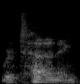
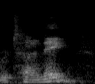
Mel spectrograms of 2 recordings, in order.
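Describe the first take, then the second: First: The stress is on the second syllable. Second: The stress is on a syllable other than the second. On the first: The speaker calls it right. "stress the second syllable of the word returning" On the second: The speaker calls it wrong. "We don't say returning"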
